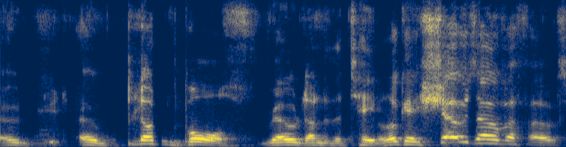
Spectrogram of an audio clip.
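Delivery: fake, silly British accent, played for laughs. Retelling own joke after dropping something: put-on British accent. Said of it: "I would put on a British accent".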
